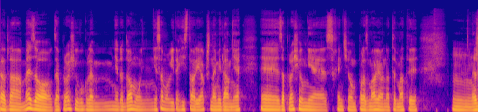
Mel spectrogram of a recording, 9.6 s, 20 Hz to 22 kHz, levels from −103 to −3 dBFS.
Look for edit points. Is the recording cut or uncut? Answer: cut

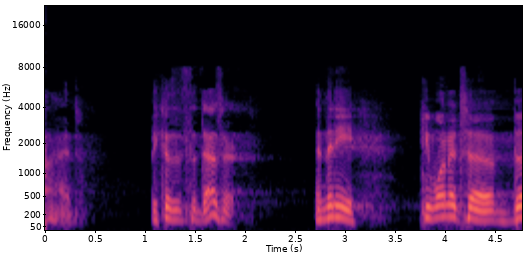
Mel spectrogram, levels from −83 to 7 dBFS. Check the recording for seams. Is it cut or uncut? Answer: cut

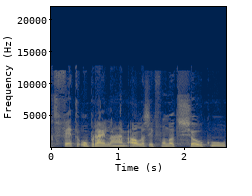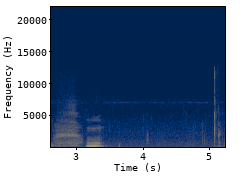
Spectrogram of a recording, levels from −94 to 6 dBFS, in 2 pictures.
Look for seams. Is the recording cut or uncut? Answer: cut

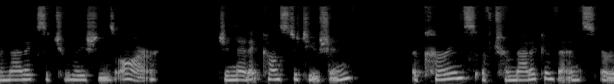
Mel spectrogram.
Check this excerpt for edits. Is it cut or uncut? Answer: cut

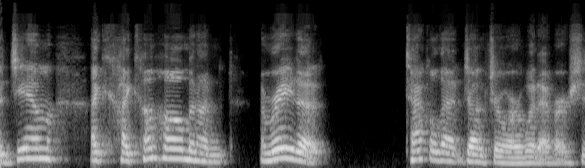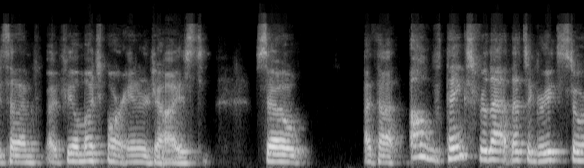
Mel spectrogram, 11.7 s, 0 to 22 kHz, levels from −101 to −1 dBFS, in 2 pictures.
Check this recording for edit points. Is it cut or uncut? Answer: uncut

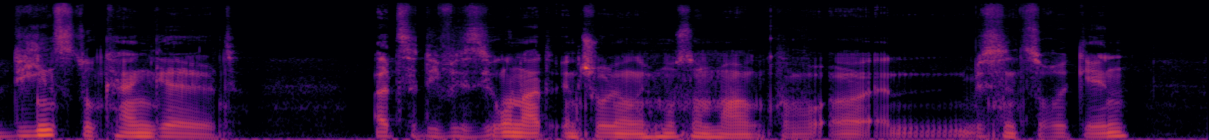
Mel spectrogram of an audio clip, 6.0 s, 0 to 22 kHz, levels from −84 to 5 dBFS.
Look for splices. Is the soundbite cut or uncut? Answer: cut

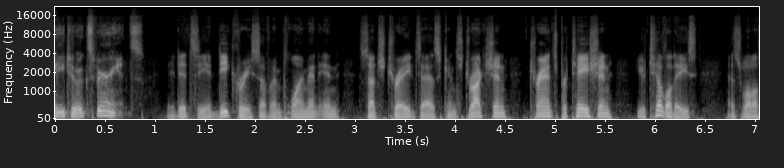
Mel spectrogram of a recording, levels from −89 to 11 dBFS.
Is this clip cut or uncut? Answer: cut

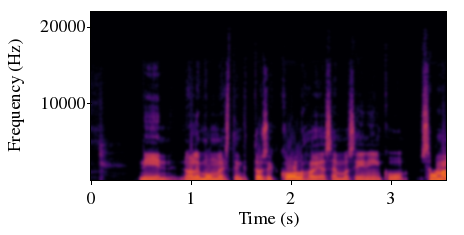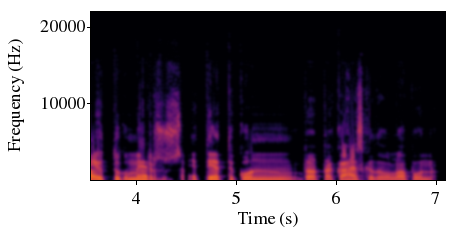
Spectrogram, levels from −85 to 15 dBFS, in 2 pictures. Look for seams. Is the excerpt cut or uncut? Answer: cut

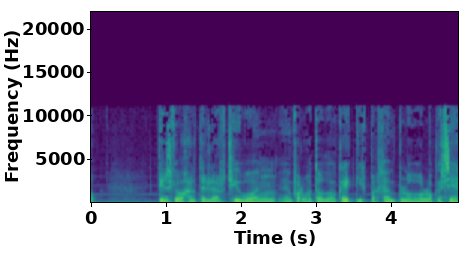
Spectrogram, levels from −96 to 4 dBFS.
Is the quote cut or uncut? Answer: uncut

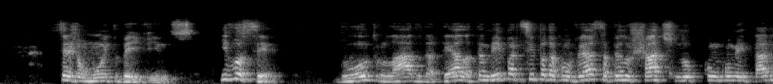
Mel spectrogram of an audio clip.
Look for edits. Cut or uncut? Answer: cut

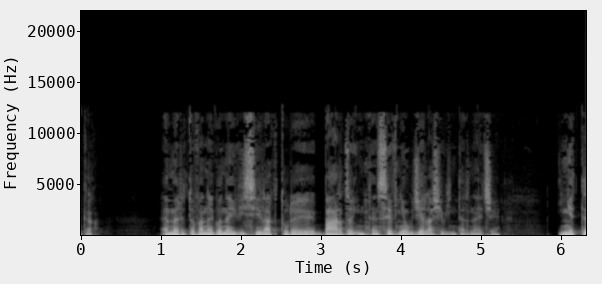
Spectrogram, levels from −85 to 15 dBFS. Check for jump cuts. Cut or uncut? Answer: uncut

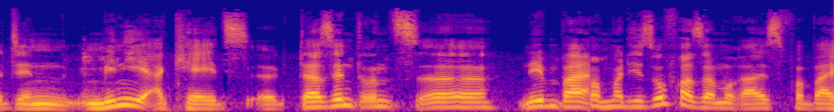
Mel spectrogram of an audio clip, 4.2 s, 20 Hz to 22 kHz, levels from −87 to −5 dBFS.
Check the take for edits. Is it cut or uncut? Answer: cut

